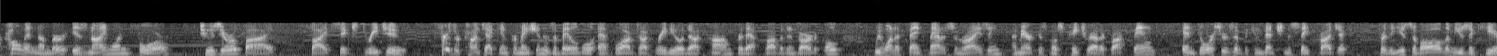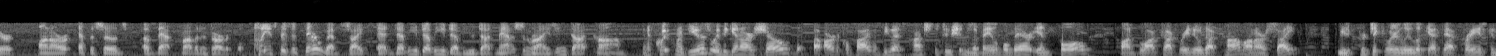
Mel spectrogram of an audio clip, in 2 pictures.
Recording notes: We'll leave some time for phone calls, for your questions and comments.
